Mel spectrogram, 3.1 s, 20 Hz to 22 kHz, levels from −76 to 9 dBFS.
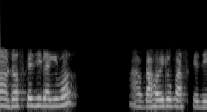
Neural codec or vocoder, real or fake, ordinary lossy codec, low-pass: none; real; none; 3.6 kHz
